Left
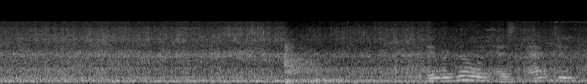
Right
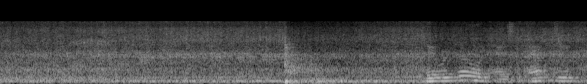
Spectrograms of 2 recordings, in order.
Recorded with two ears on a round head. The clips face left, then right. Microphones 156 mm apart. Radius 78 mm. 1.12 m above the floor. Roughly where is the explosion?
Right.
